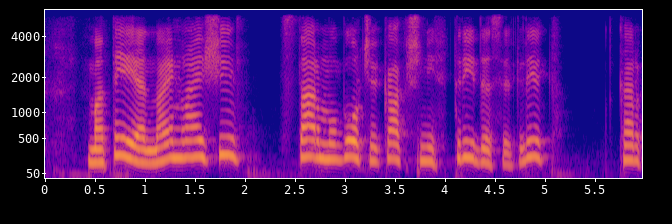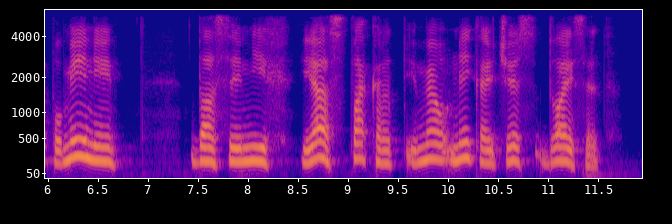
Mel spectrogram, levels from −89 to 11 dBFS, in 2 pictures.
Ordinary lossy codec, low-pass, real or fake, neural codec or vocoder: none; 5.4 kHz; fake; codec, 44.1 kHz, 2.6 kbps, SNAC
